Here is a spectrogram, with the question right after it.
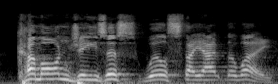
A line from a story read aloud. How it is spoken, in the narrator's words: the little girl closest to the aisle shouted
